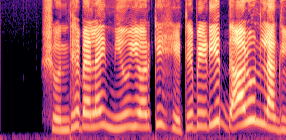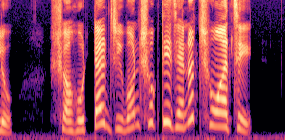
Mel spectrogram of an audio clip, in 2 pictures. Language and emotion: Bengali, happy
